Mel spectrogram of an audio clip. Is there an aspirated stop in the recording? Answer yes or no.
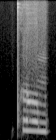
yes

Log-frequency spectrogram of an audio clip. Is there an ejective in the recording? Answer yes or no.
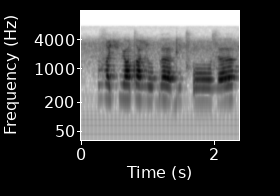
yes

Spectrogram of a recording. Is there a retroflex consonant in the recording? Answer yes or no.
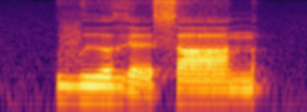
no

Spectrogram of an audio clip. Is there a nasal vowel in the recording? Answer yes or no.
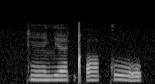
yes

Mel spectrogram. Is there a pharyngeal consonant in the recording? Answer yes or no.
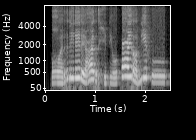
yes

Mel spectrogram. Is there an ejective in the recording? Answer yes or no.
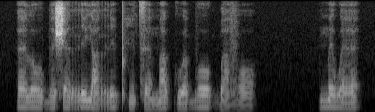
no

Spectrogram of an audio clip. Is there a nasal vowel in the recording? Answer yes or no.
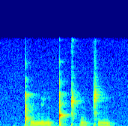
yes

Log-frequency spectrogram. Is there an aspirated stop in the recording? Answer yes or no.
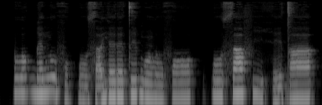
no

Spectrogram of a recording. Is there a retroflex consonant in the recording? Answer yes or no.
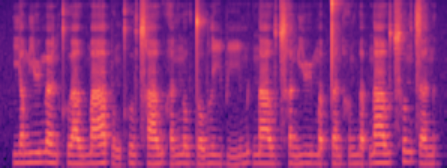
no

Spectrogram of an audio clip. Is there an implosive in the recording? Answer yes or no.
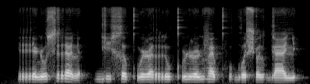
no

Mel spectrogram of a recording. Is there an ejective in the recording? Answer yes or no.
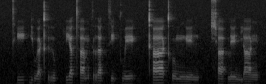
no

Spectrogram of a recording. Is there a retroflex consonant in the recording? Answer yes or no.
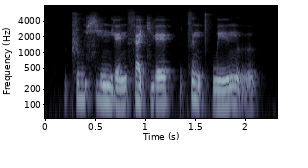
yes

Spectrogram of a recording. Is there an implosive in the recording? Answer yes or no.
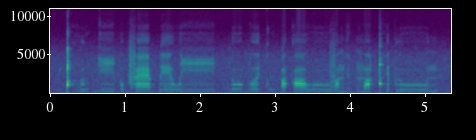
yes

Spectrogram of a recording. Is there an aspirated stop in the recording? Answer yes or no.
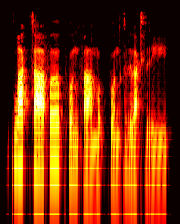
yes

